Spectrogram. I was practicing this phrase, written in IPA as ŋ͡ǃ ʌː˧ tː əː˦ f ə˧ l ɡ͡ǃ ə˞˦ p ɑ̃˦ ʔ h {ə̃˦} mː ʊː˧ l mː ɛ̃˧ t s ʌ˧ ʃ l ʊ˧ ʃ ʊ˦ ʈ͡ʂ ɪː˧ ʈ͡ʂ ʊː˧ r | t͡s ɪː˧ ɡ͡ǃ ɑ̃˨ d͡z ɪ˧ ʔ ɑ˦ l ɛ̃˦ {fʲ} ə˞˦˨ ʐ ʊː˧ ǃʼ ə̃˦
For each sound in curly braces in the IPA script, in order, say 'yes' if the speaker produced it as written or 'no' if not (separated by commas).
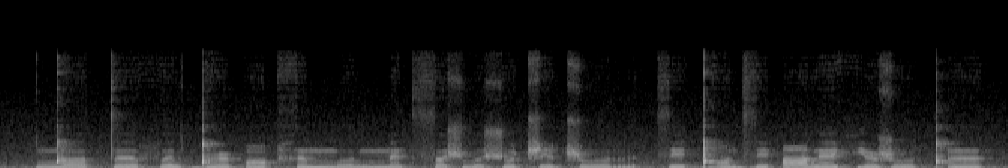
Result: yes, yes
